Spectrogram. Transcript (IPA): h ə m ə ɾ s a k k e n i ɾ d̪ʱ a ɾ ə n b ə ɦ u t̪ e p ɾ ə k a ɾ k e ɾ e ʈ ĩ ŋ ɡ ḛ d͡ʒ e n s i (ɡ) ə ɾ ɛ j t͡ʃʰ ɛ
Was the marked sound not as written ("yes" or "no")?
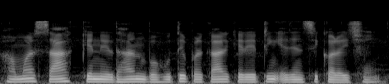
yes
